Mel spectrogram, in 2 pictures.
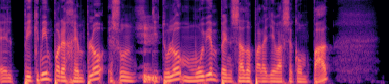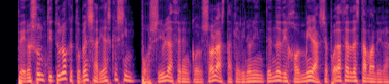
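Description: A man's ordinary speaking voice, medium in pitch, with lively intonation and a fairly quick pace, in a dry, close sound with no echo and a very clean recording with a silent background. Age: 40s. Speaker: video game commentator. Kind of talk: casual chat.

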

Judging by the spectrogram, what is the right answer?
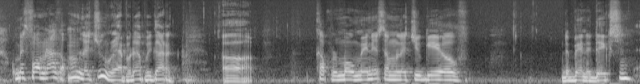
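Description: A man speaks at a fairly quick pace with long, frequent pauses, very wide pitch swings and very even loudness, over noticeable background noise. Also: fairly high pitch for a man. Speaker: fill-in radio host. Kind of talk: call-in talk show. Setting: radio studio.

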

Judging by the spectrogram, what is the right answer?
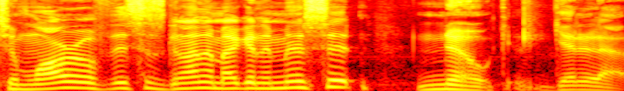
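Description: On a very clean recording with a silent background, a man with an American accent speaks in a fairly high pitch with lively intonation. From US South, Texas (Weslaco). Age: 30s. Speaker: drummer. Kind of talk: casual chat.

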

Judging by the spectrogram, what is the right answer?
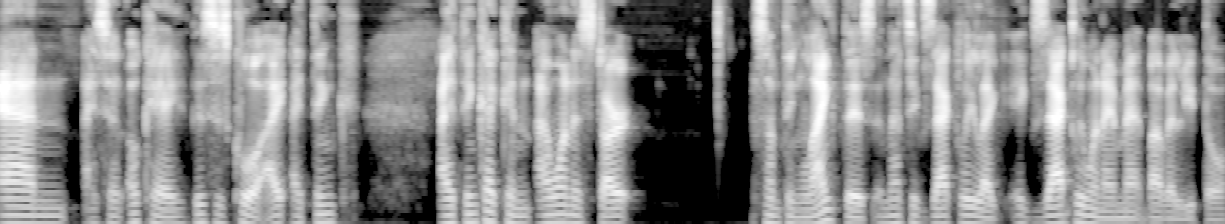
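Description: A plain, everyday voice with an American accent and fairly even intonation comes through in a very clean recording with a silent background. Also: man, fairly low pitch for a man, moderate pace. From Las Vegas, Nevada, US. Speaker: visual artist and podcaster. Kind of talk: casual interview chat.

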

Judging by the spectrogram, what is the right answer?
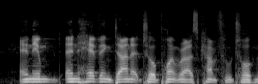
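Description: In a New Zealand accent, the speaker keeps a fairly even intonation on a very clean recording with a silent background. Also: man. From New Zealand, Christchurch. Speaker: comedian. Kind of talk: casual chat.

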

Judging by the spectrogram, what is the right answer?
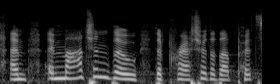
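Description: In a Northern Irish accent, a woman speaks with a high pitch. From Northern Ireland. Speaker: charity educator. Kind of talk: talk at a church gathering with prayer.

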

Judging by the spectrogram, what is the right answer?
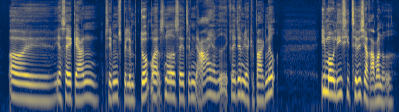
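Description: The sound is dry and close with no echo, and the recording is very clean against a silent background. A woman speaks fairly quickly in a plain, everyday voice, medium in pitch, with fairly even intonation. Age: 30s. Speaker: truck driver. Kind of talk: interview testimony.

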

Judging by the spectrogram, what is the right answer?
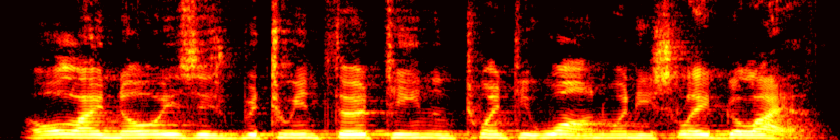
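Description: With audible room echo, a man speaks at a moderate pace in a high pitch and a flat, monotone intonation. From England. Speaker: pastor. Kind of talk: sermon.

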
